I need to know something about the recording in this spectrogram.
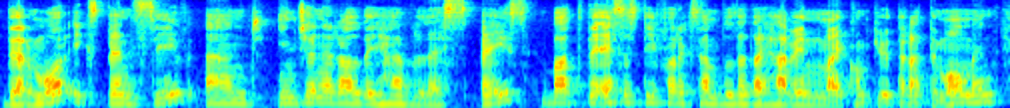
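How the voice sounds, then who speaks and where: Man with a cold, lively pitch. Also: moderate pace, few pauses. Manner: earnest, explanatory, animated rise and fall. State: has a cold. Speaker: gaming video creator. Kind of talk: casual commentary to camera. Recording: dull lo-fi mic recording.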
